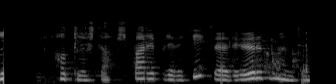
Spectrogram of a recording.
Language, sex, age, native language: Icelandic, female, 12, Icelandic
